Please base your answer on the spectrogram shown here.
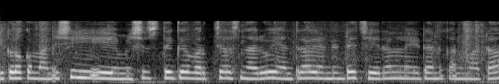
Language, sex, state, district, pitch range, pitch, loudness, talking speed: Telugu, female, Andhra Pradesh, Srikakulam, 270-290 Hz, 275 Hz, -15 LUFS, 145 wpm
